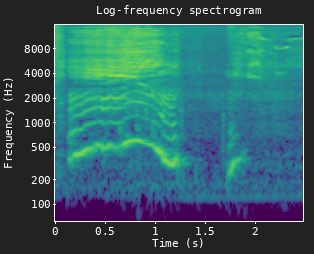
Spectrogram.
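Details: Doberman at home interacting with a parrot, whimpering indoors: one drawn-out whine that rises, wavers and falls over about a second, then a short upward whimper after a pause, in a small room.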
